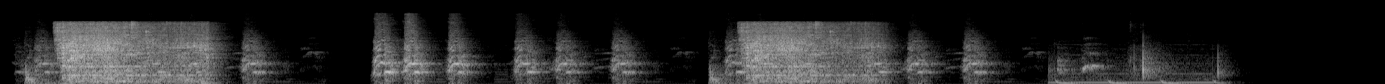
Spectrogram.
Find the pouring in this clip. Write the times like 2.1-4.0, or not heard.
0.2-2.1, 7.0-8.9.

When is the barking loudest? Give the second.
4 s.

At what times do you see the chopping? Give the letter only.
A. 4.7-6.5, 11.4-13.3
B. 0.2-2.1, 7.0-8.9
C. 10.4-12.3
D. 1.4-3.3
C.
